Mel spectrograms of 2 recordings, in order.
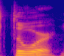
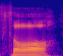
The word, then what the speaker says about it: Thor: It's Thor, not Thaw.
